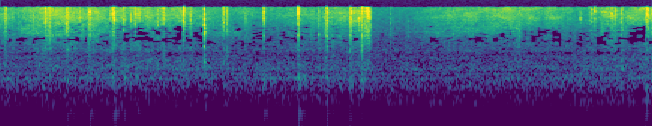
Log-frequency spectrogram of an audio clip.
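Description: Long nails tap and scratch across the plastic keys of a backlit Acer laptop keyboard, giving quiet, bright clicks and scratchy rasps over a soft hiss. A brief busier stretch of scraping fills the first half before it settles into sparser taps.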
